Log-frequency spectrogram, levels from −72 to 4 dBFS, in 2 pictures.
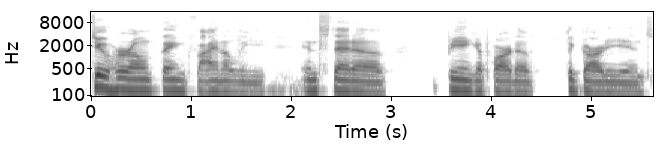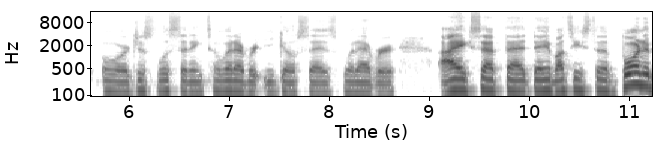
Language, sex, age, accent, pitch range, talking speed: English, male, 20-39, American, 115-145 Hz, 150 wpm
